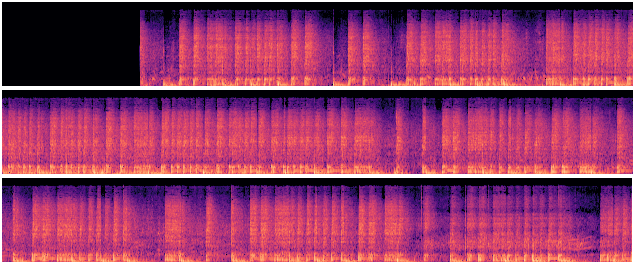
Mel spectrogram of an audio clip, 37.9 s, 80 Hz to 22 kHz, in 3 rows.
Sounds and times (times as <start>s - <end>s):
Speech: 2.8s - 3.8s, 6.6s - 11.8s, 22.8s - 25.7s, 27.6s - 30.0s, 36.0s - 37.8s
Music: 2.8s - 37.8s
Stream: 2.8s - 37.8s.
